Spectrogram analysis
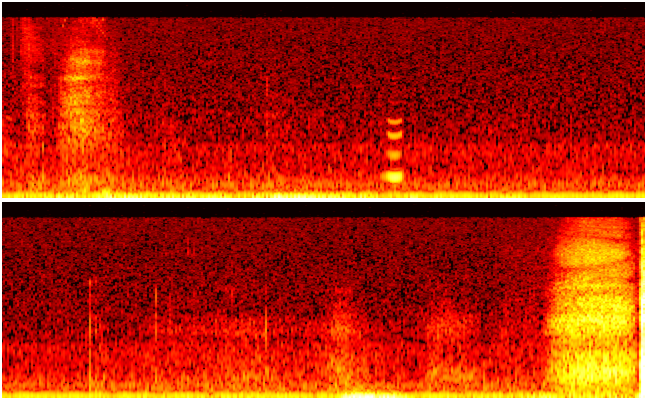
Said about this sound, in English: Bless you. Thank you. See, that was one sneeze. I can't help how many sneezes I have. You had so many. I was so concerned about you. It's like six. All right. I only sneeze like once a day or less.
